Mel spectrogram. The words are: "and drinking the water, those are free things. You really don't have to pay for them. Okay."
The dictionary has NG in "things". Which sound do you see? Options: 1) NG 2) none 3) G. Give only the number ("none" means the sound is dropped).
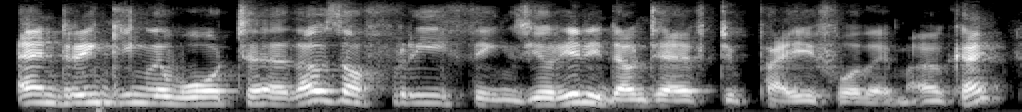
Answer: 1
